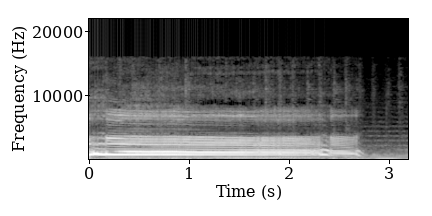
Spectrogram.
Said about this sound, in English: Oh, but His screams of pain from the other side are just so sweet. Your mind is flooded with screams of your father.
